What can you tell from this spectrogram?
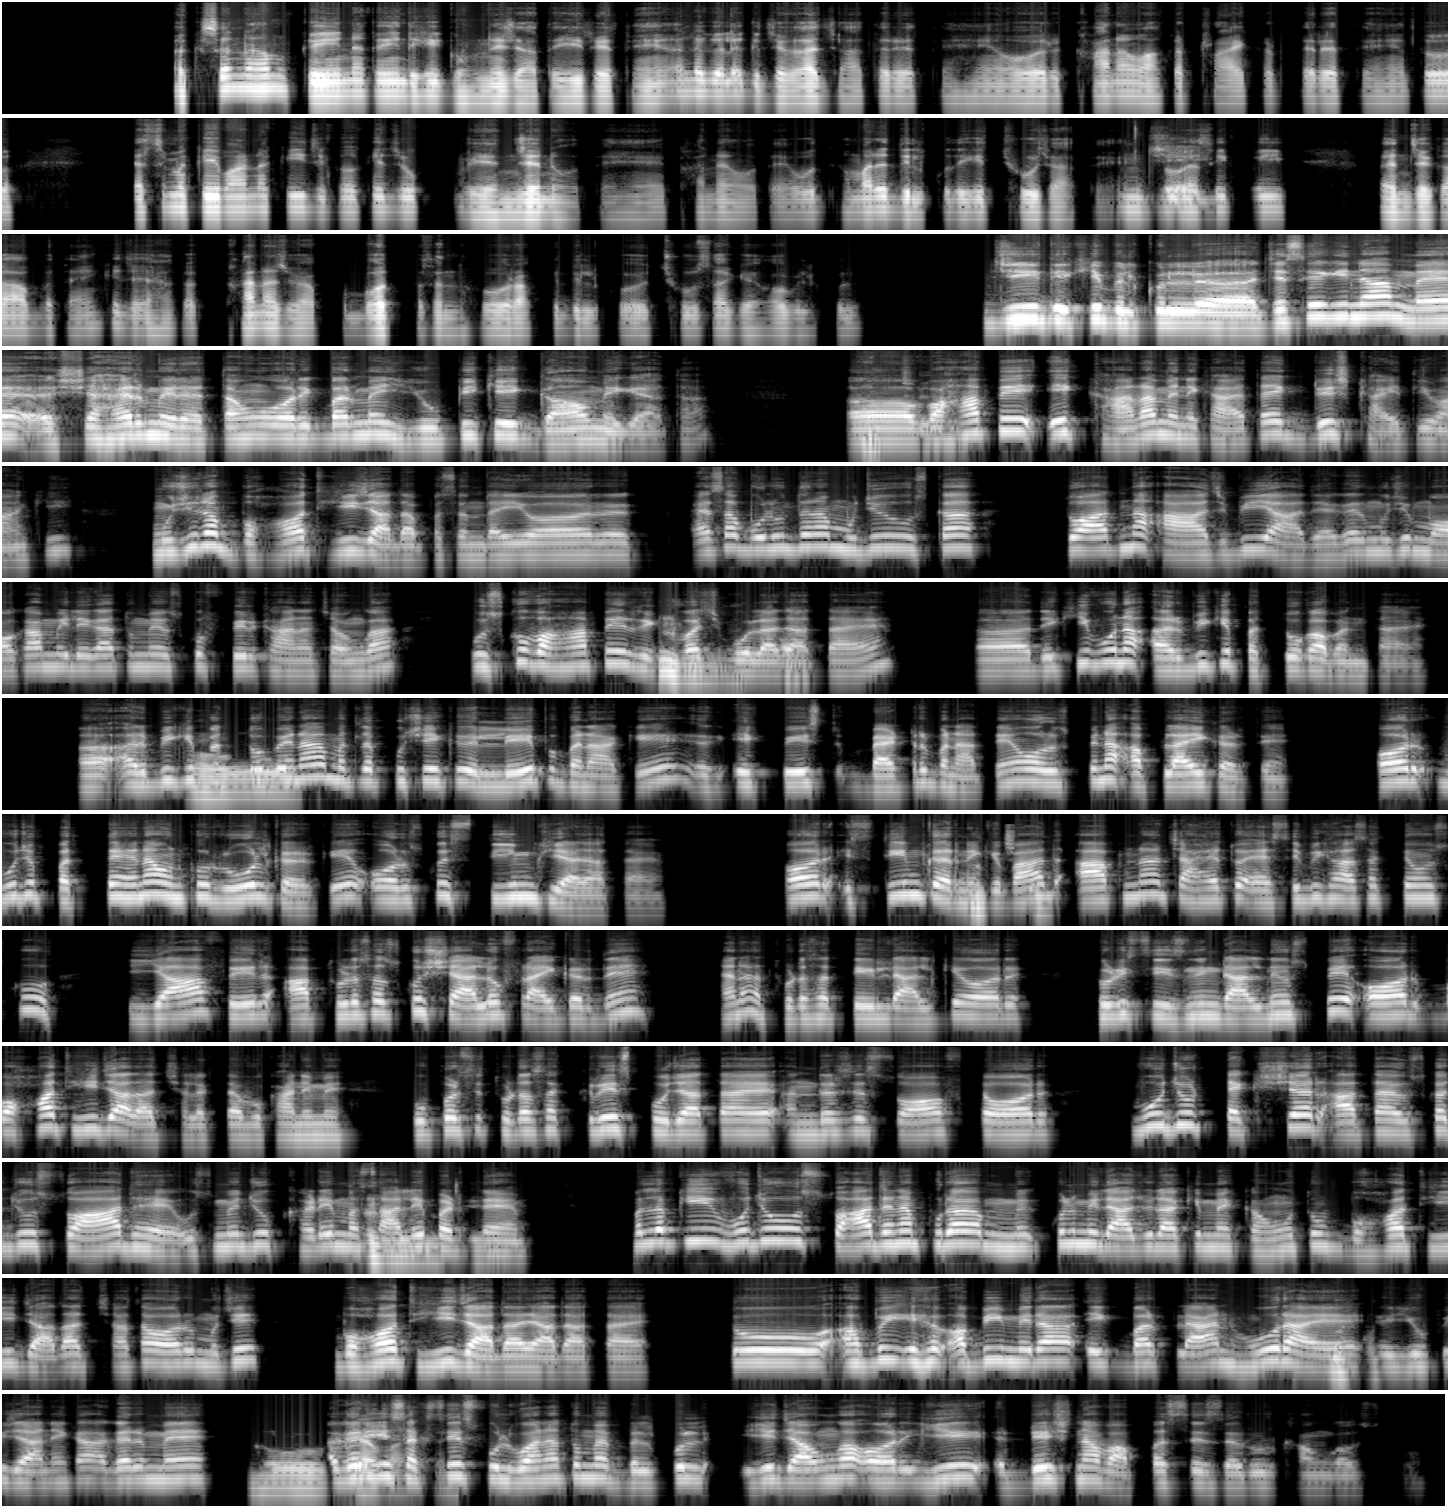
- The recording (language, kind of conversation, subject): Hindi, podcast, किस जगह का खाना आपके दिल को छू गया?
- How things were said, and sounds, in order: in English: "ट्राई"; in English: "डिश"; surprised: "ओह!"; in English: "पेस्ट बैटर"; in English: "एप्लाई"; in English: "रोल"; in English: "स्टीम"; in English: "स्टीम"; in English: "शैलो फ्राई"; in English: "सीज़निंग"; in English: "क्रिस्प"; in English: "सॉफ्ट"; in English: "टेक्सचर"; in English: "प्लान"; chuckle; in English: "सक्सेसफुल"; in English: "डिश"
